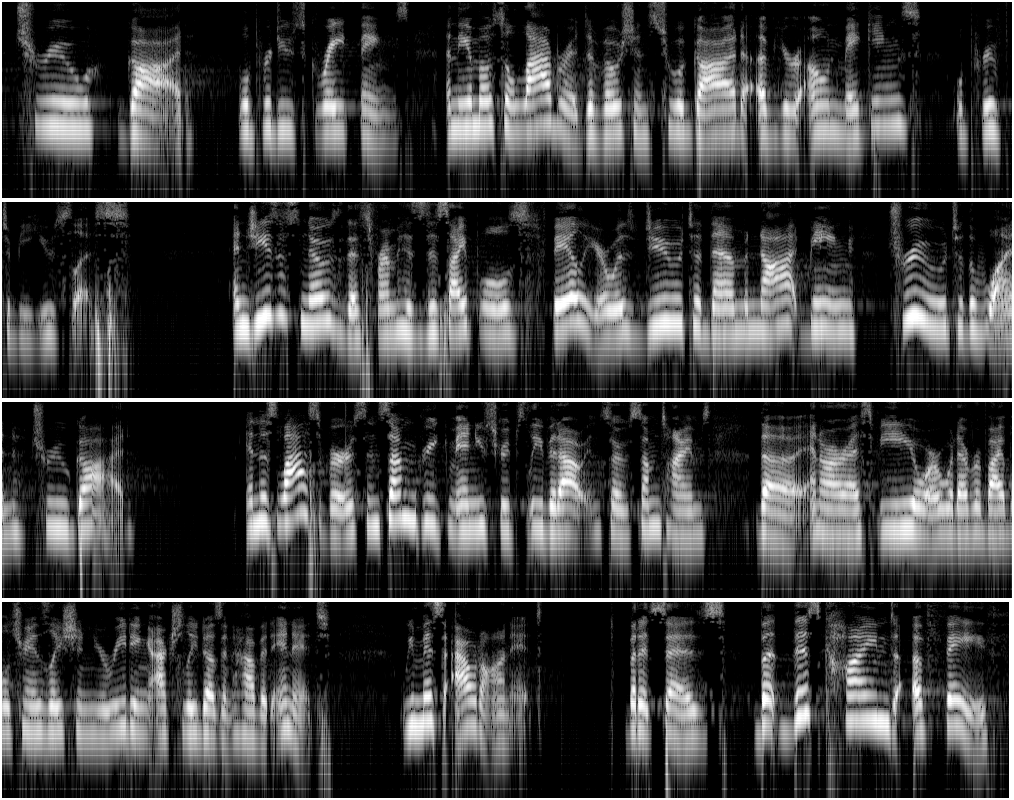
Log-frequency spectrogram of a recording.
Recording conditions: large echoing room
